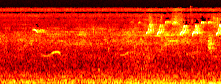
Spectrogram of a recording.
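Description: Birds calling over a steady low rumble of outdoor background noise: a few wavering whistled notes in the first half, then a quick run of short, high chirps from about three seconds in.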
